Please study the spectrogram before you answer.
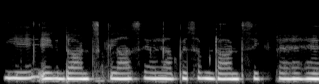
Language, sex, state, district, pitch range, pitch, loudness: Hindi, female, Chandigarh, Chandigarh, 255-270 Hz, 265 Hz, -11 LUFS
